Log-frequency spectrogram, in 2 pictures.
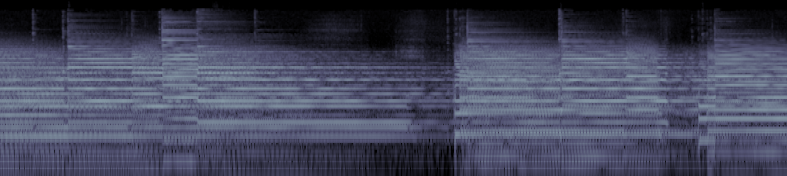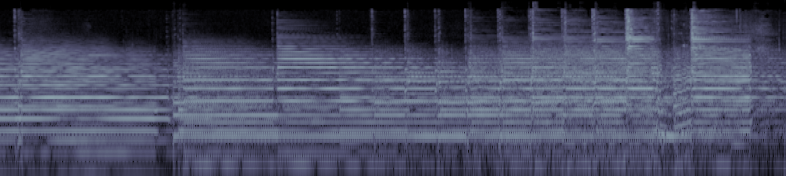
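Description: An electric guitar run through effects plays worship-style triad embellishments around a G: ringing, sustained chord tones and melodic fills with echo and chorus shimmer, a short pause between phrases, loud and continuous with no talking.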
